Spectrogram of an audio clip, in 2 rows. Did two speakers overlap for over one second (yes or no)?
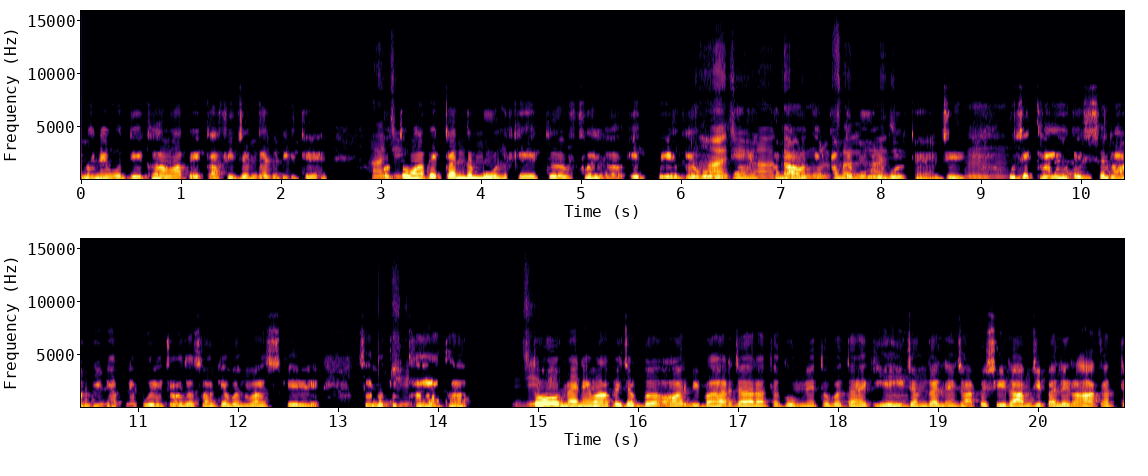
yes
